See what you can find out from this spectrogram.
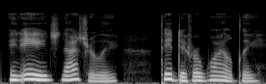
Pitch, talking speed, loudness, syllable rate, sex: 185 Hz, 135 wpm, -16 LUFS, 5.8 syllables/s, female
